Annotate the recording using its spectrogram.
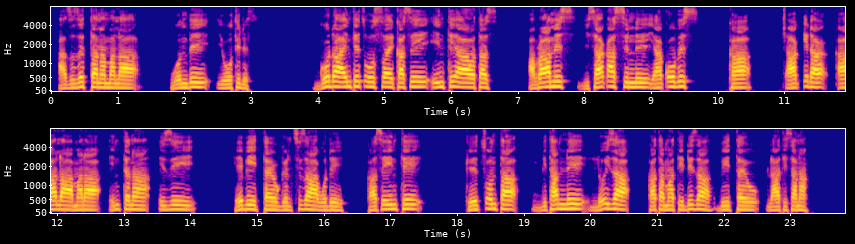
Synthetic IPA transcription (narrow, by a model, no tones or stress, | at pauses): ʔɐzɛzɛt̪ːɐnɐmɐlɐ | wɔnd̪ɪjo̞ːt̪ɪd̪ɛs | ɡɔd̪aːɪnt̪ːɛt͡sʼo̞ːsːɐjkɐsɛɪnt̪ːɛaːwɐt̪ɐs | ʔɐbɾaːmɛsɪsaːkʼɐsːɪnːɛjaːkʼo̞ːbɛs | kɐ | t͡ʃʼaːkʼːɪd̪ɐkʼaːlaːmɐlɐɪnt̪ːɛnɐɪzɪ | hɛbiːt̪ːɐjɔɡɛlsɪzɐwɔd̪ɛ | kɐsɛɪnt̪ːɛ | ke̞ːt͡sʼːɔnt̪ːɐ | ɡɪt̪ɐnːɛlɔʔɪzɐ | kɐt̪ɐmɐt̪ɪd̪ɪzɐbiːt̪ːɐjɔlaːt̪ɪsɐnɐ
